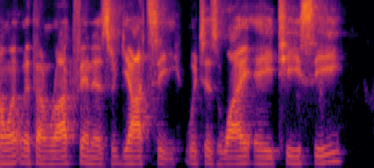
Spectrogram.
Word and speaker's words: YATC: It's called Yahtzee, YATC, like pronounced like Yahtzee, which I thought was cool.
